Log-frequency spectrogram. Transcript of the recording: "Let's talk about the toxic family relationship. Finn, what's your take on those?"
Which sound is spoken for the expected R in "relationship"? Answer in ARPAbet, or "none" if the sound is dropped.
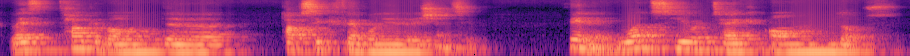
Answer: L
